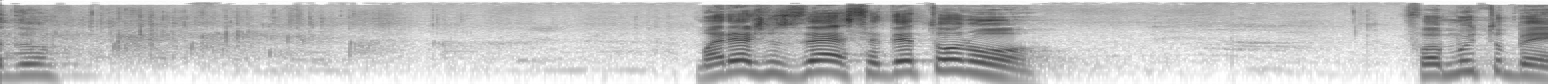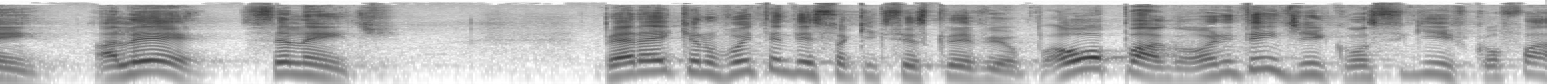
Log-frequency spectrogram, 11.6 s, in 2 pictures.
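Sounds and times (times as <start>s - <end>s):
speech: 0.0s - 0.4s, 2.6s - 4.0s, 5.3s - 7.3s, 8.0s - 11.6s
audience applause: 0.0s - 2.1s.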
